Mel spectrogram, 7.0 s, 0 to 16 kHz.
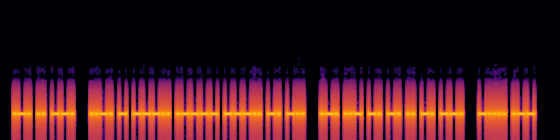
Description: Morse code, heard as a keyed tone, about 40 wpm, 700 Hz. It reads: RIG FT818ND RUNNING 6W
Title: Common QSO Phrases Encore 40wpm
